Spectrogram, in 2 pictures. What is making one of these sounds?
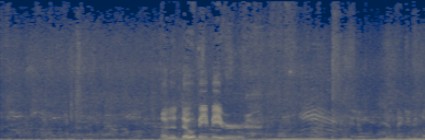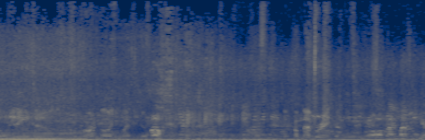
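Men and women talk casually nearby outdoors.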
